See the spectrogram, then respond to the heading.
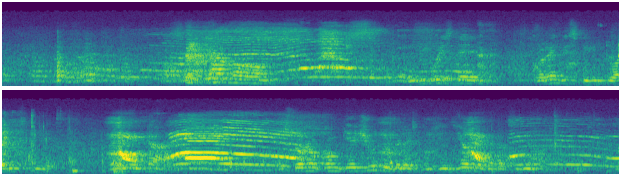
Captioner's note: italian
